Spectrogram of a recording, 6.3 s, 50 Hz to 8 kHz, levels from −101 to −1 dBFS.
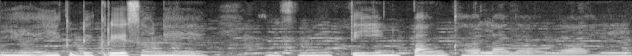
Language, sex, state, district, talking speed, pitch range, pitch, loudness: Hindi, female, Bihar, Katihar, 95 wpm, 175-190 Hz, 180 Hz, -16 LUFS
